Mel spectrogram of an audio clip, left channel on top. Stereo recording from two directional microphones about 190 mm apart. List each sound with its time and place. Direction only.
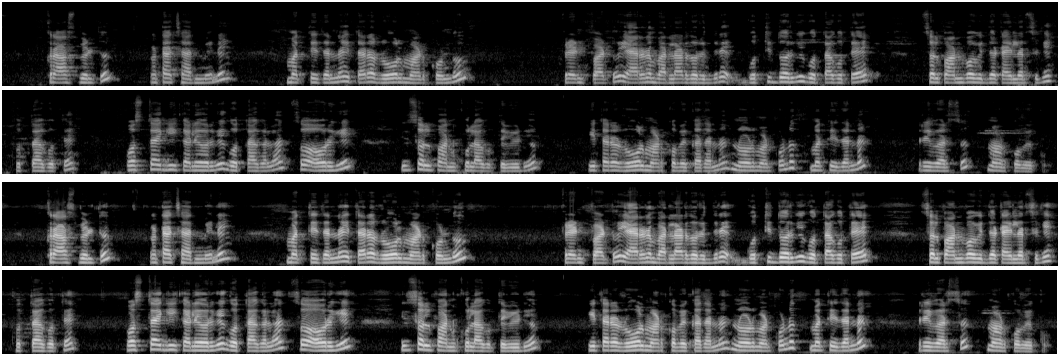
0.4 s a man's voice: 15° right (ahead or behind)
